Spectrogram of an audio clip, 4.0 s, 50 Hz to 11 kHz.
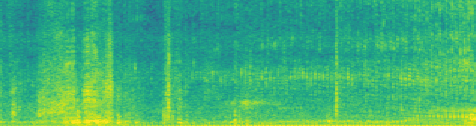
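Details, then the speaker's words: Facet red top electric fuel pump on TVR wedge V8, before start-up: low steady hum with no surging or rattling, fuel pressure holding at 4 psi through the regulator as before. "it's humming away quietly the pressure that's interesting pressure's at four which is where it was before"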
